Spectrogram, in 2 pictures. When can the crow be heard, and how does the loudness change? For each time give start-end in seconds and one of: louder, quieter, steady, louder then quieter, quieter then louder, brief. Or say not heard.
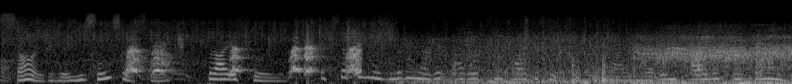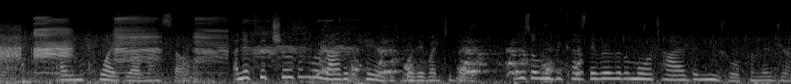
6.2-11.6 quieter.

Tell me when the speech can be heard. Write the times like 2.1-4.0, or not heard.
0.0-15.7.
